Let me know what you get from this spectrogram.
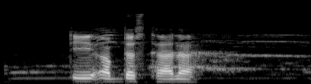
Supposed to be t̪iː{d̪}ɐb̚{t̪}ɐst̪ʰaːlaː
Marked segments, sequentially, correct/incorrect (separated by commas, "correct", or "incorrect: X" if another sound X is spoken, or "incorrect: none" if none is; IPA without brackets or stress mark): incorrect: none, incorrect: d̪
